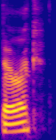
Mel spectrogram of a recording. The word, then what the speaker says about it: Barrick: got barrick gold here good old barrick uh rhymes with oil derrick wait so there's the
